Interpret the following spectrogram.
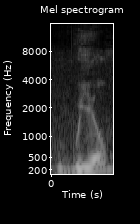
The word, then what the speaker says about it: Weal: Well, Jonathan, is it your last name Weal? That's right. Weal.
